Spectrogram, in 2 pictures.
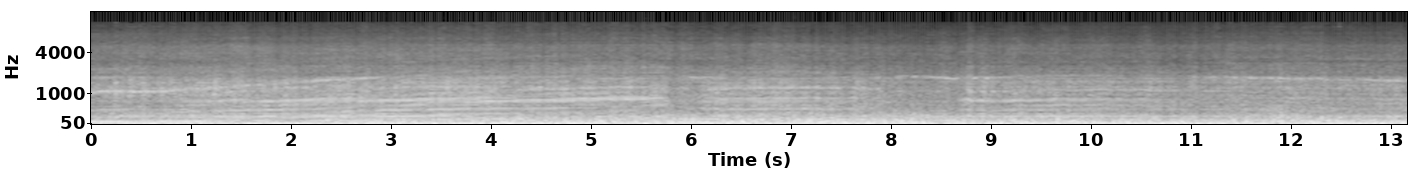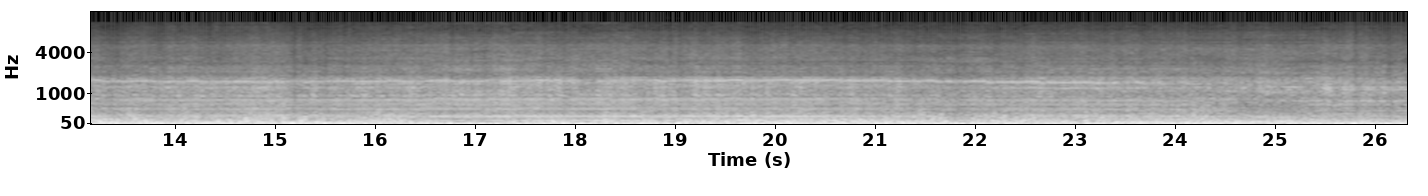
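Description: Wind rumbles loudly past a moving rider.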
